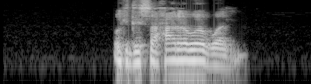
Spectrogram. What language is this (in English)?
Kabyle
